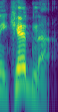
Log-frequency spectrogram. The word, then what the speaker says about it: echidna: That's an echidna.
